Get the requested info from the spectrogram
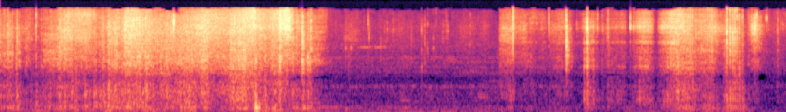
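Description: Rigid styrofoam packing shell being handled and turned, rubbing and scraping against hands and cardboard, with one sharp knock about two seconds in; after a quieter moment come a few clicks and more scraping near the end.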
